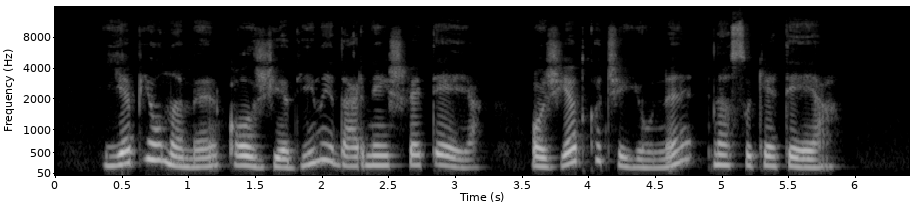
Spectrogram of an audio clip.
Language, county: Lithuanian, Klaipėda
